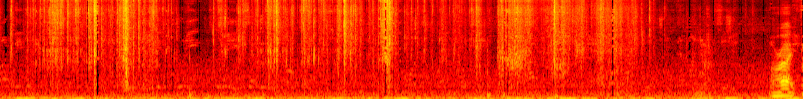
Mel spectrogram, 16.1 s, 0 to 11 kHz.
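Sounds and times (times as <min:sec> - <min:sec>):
plastic wrapping crinkling: 0:00.0 - 0:13.4.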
